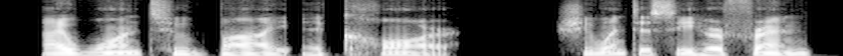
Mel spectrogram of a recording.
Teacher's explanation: important words want by car went see friend are stressed while the smaller words to a her are quick and weak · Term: Rhythm, rhythm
